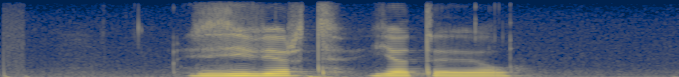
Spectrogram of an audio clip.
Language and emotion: Russian, neutral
